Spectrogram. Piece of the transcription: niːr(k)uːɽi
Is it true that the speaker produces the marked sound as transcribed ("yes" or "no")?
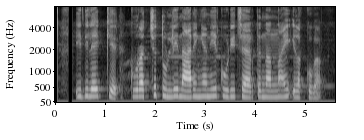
yes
